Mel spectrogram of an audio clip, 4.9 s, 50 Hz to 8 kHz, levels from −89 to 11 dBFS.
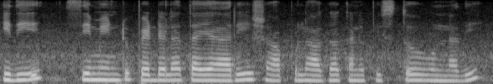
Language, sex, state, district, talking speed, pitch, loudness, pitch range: Telugu, female, Telangana, Mahabubabad, 95 wpm, 200 Hz, -16 LUFS, 190-210 Hz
